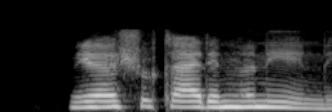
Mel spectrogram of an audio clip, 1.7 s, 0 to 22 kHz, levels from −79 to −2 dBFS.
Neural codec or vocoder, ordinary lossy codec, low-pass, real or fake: codec, 16 kHz, 0.5 kbps, X-Codec, HuBERT features, trained on balanced general audio; none; 7.2 kHz; fake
